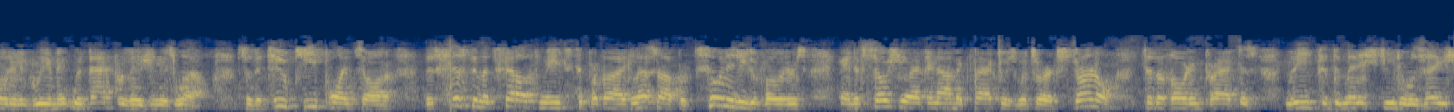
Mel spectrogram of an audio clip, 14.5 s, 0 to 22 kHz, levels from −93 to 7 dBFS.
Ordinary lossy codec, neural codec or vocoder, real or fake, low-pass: MP3, 24 kbps; codec, 44.1 kHz, 3.4 kbps, Pupu-Codec; fake; 7.2 kHz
